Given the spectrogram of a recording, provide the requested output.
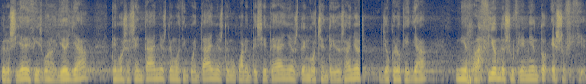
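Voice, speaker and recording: A man talks very fast at a medium pitch, in a monotone, flat intonation. Noticeable background noise is present. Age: 60s. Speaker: priest and writer. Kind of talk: lecture. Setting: university lecture hall with audience.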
